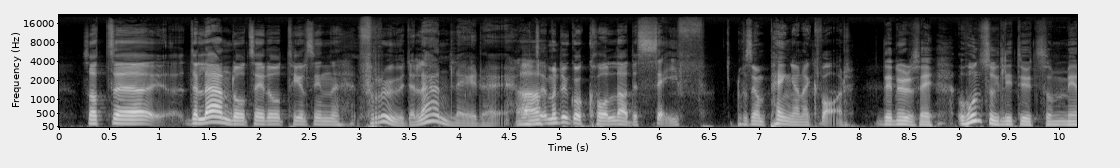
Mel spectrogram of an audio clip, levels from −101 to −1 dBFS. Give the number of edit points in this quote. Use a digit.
1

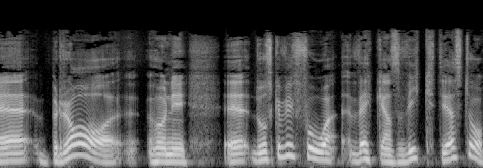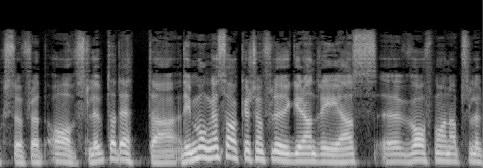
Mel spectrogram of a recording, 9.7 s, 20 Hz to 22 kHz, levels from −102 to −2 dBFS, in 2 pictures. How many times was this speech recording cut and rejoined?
0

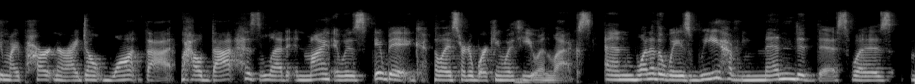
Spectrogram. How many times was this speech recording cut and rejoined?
5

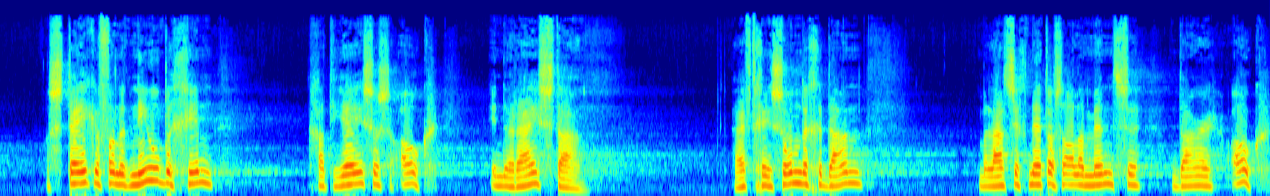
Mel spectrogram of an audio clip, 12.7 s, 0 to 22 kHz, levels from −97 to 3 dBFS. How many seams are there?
0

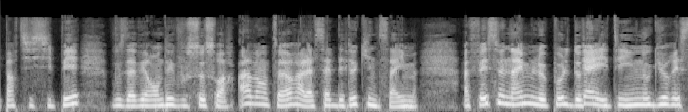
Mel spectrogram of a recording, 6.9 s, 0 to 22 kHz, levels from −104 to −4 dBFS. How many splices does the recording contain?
2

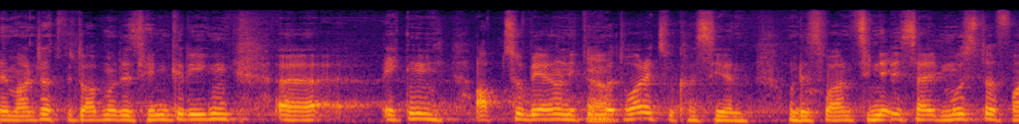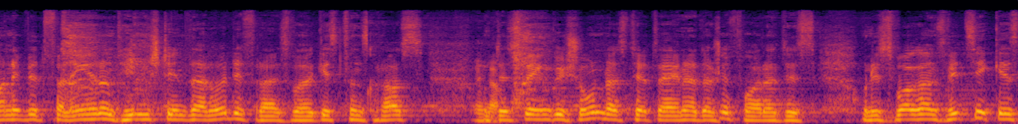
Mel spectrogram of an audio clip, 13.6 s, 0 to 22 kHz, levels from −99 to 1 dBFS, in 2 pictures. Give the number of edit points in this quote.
5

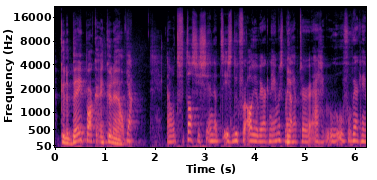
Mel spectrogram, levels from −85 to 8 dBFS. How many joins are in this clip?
0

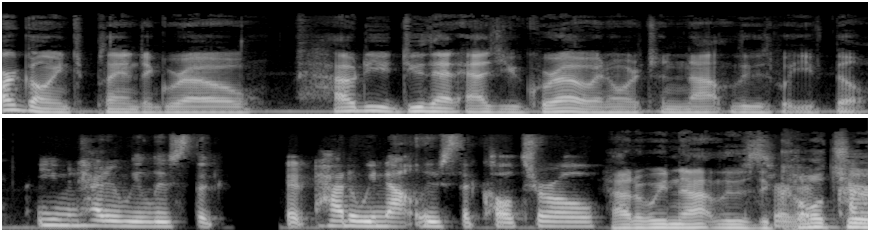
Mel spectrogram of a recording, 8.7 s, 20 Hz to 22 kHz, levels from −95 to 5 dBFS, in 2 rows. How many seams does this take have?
1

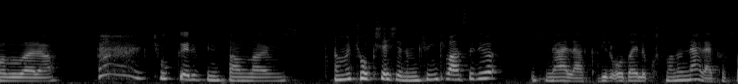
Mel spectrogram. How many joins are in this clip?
2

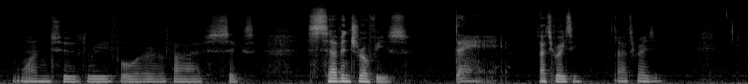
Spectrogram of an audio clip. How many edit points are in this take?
1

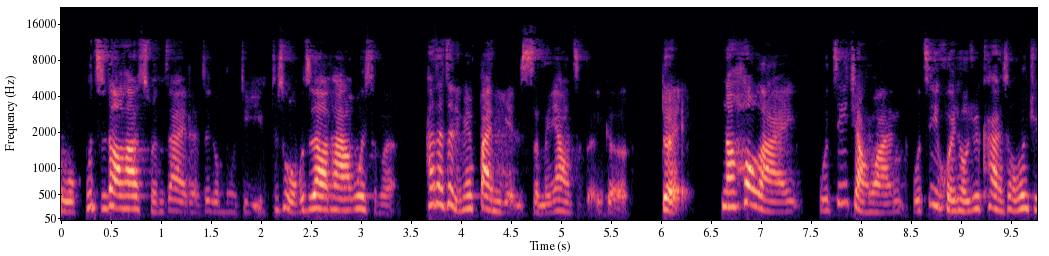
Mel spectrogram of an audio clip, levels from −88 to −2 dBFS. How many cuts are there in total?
1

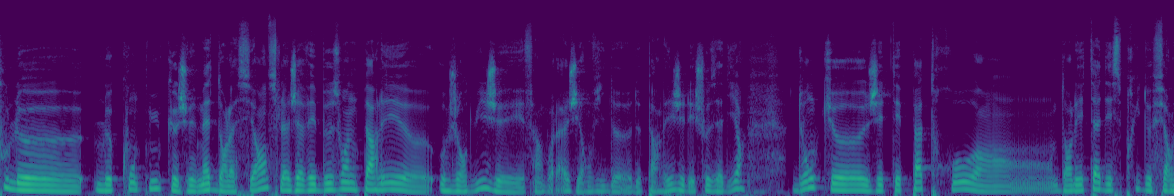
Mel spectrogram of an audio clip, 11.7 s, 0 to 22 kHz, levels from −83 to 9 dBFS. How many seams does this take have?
0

